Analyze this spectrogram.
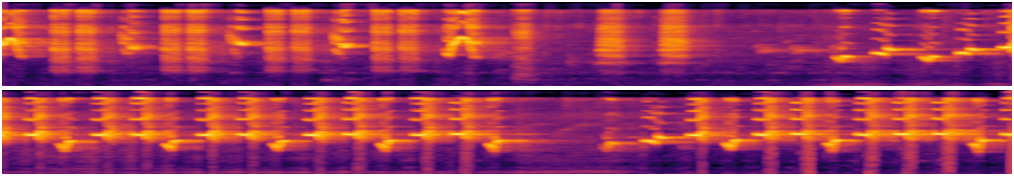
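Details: Gacor black-winged myna, full isian: ragged harsh squawks and chips at first, then rhythmic rising-and-falling phrases of sharp notes repeated quickly, with a faint low hum behind.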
